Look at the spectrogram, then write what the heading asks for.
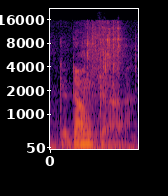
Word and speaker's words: Gadunka: How do you pronounce this Bionicle name? So the phonetic spelling was just Gadunka. Gadunka.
